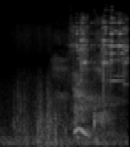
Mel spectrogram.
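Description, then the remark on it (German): A glass dome shatters loudly about halfway through, a sudden crash followed by a bright spray of tinkling shards that keeps ringing to the end, after a quieter shuffling start. “Das Glas ist zerbrochen.”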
